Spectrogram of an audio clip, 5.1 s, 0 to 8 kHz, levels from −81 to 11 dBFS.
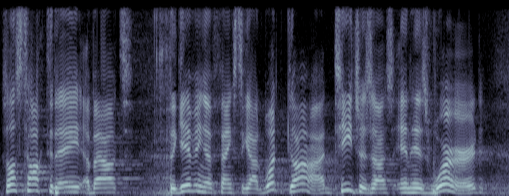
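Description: From start to finish there's gain pumping: the gain swings by about 15 dB, squashing the sound so loud and soft parts sit closer in level, likely from a gain set far too high with a fast limiter clamping down.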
